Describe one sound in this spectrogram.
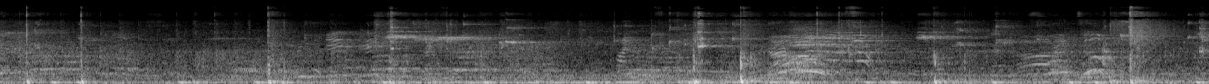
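Men shout and call out to each other in a large echoing hall.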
